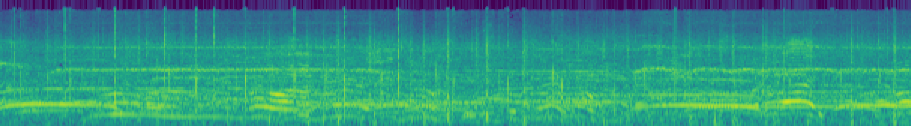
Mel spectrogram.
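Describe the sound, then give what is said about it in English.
A large crowd cheers and shouts in a steady, loud roar as the torch approaches the Chichester Festival Theatre, with scattered clapping and high whistles cutting through the din for the whole stretch. “As you can hear the reaction, it is absolutely mad here.”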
